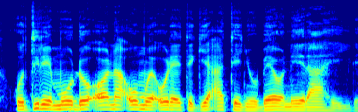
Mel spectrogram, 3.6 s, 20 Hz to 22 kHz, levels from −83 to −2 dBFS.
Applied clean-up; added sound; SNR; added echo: none; none; none; none.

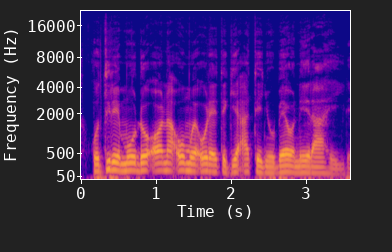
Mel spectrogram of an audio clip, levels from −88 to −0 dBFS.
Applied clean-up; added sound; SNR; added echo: neural mask model Resemble Enhance denoiser.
